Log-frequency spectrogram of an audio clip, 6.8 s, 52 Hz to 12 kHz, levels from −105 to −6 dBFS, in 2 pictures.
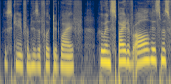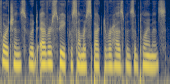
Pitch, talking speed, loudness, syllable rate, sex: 185 Hz, 200 wpm, -20 LUFS, 5.5 syllables/s, female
